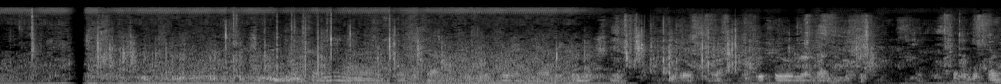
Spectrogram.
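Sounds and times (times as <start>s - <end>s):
indistinct voices talking: 0.9s - 10.0s.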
